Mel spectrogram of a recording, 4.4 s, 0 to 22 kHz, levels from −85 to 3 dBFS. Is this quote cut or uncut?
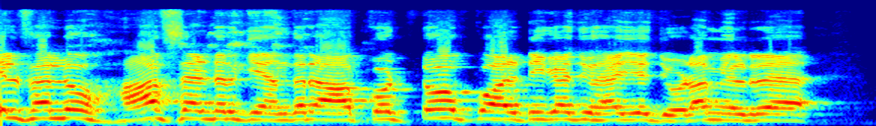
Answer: uncut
